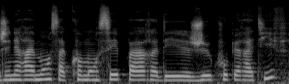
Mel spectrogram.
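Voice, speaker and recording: The voice belongs to a woman. Her intonation is fairly even. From Germany. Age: 30s. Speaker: primary school teacher. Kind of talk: interview testimony. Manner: halting.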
